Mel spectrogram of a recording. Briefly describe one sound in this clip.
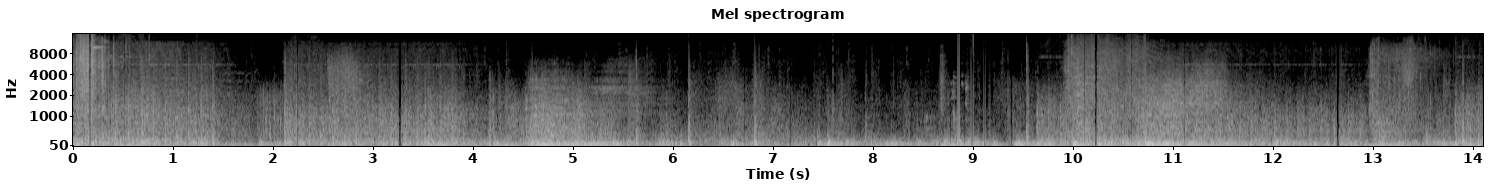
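Gunfire and game sounds play from a video game.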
